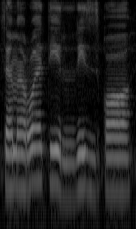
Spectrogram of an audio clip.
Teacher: یہاں پر ادغام کامل ہے، نون کی آواز بالکل نہیں آئے گی، نون غائب ہو جائے گا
